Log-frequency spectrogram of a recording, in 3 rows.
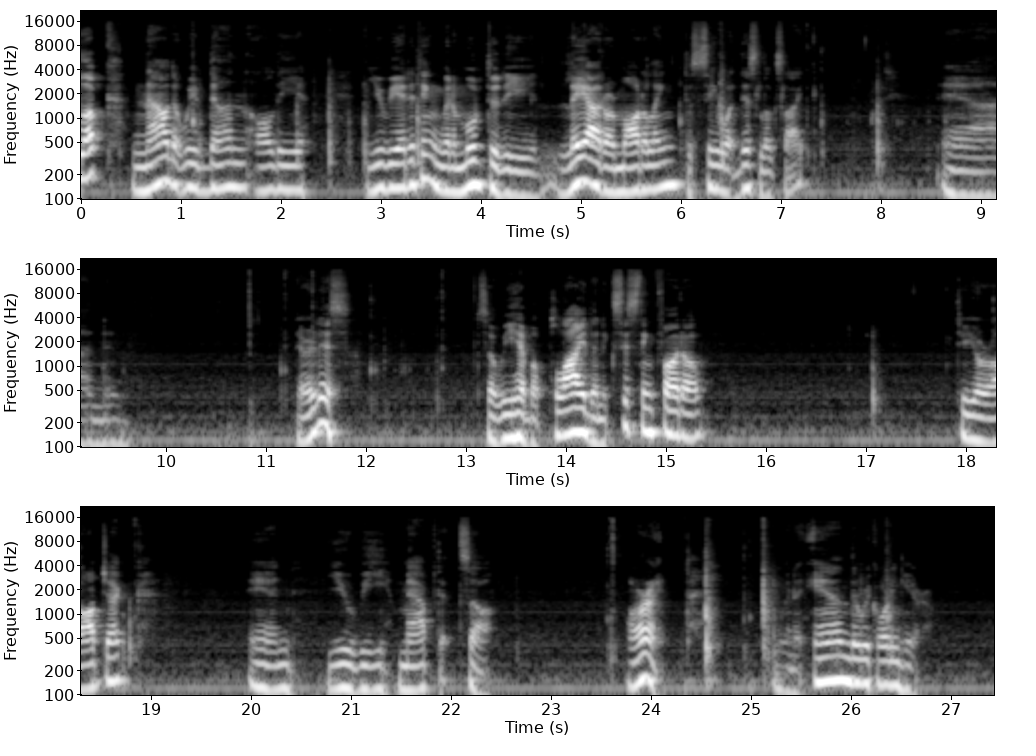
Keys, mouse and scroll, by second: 0.3 click.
